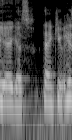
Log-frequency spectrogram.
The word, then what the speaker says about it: Villegas: Alderman Villegas, I'm mispronouncing his name. Villegas.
